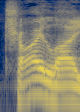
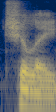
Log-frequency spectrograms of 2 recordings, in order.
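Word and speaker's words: Chili: rules of pronunciation should be buena but it's pronounced buna it happens so it is chai lai new york that lincoln went to pass through and not chile new york as i had said sorry about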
